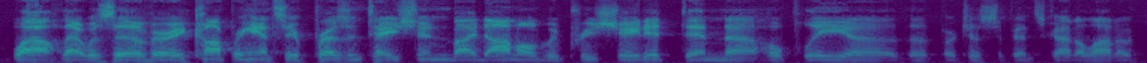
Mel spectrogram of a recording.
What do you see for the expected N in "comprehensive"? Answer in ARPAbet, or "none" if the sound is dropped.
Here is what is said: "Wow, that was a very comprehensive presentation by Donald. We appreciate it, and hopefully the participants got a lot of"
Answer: N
